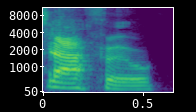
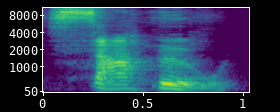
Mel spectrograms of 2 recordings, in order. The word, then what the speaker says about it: Sahu: wrong, but I I I think it's Safu, but I might be You're so close. I'm gonna give it to you. It is Sahu.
